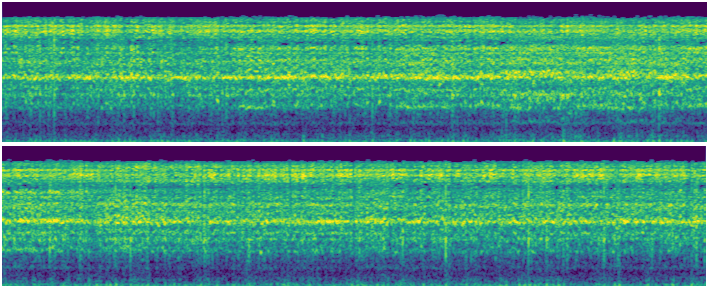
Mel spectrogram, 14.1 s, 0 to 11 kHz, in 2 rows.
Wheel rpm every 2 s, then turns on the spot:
120, 120, 110, 110, 110, 120, 120.
none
